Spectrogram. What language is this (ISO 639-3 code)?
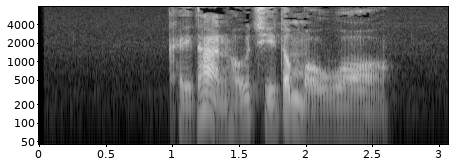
yue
